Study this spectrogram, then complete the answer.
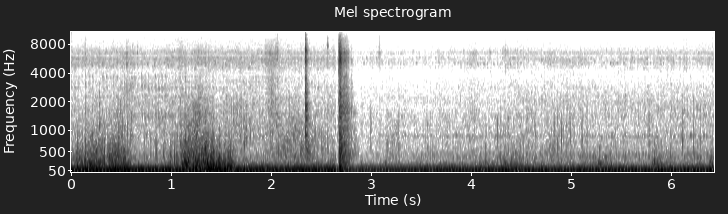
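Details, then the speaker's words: Lada 2104 cold-started at about -19°C after over three weeks unstarted in a snow drift; carb still adjusted for warm weather, choke not giving enough throttle, deep low uneven idle with a single clunk on choke. "the worst thing is this carp is still adjusted for warm weather hello the choke doesn't quite give it enough frontal till warmed up a little bit"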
